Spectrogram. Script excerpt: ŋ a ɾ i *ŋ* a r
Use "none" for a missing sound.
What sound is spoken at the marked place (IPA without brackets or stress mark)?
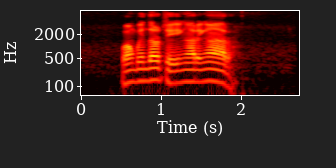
ŋ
